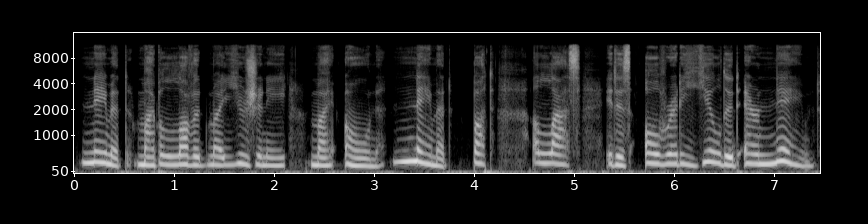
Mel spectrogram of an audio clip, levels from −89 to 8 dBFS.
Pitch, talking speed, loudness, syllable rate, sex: 235 Hz, 130 wpm, -16 LUFS, 4.8 syllables/s, female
